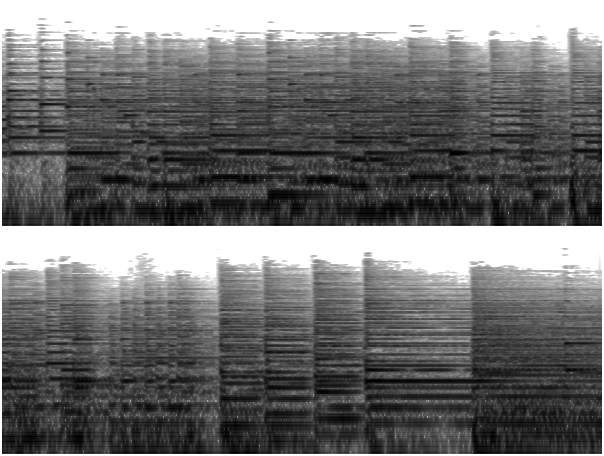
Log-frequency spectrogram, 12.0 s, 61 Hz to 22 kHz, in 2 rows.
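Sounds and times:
solo classical piano: 0:00.0 - 0:12.0.

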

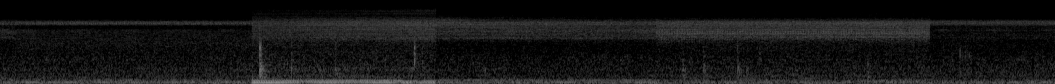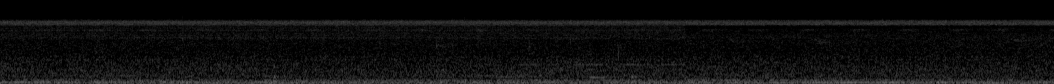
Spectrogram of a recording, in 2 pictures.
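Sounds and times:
high insect chirring: 0:02.5 - 0:09.3
low hum: 0:02.6 - 0:04.6.

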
